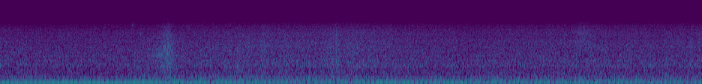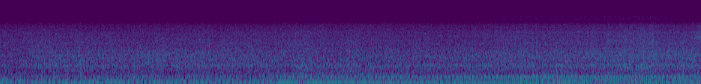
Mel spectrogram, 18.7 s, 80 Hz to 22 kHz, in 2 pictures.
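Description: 1969 Plymouth Road Runner's V8 running at a steady cruise, heard from inside the cabin as a low, even drone; its pitch rises slightly about two-thirds of the way through.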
